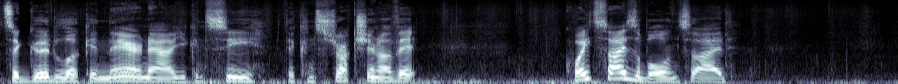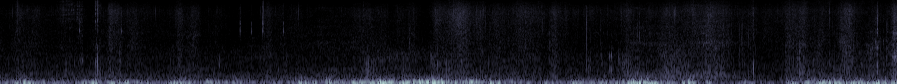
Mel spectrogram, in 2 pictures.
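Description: Wind blows outdoors, rustling dry grass.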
